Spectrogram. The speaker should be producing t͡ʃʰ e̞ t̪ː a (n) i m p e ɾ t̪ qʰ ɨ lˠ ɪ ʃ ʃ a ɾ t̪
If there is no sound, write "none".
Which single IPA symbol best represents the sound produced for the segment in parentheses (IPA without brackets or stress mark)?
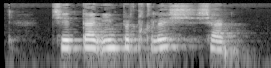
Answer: n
